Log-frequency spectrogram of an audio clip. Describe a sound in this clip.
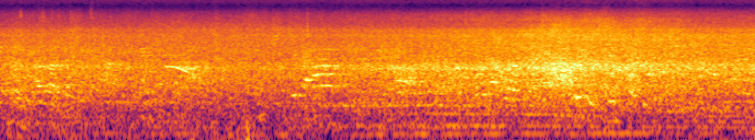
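A crowd of elderly people chats in the distance.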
